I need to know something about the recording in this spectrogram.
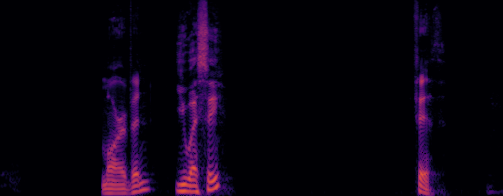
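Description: An older man speaks animatedly into a microphone.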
